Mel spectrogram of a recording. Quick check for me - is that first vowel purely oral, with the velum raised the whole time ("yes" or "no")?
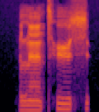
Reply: no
